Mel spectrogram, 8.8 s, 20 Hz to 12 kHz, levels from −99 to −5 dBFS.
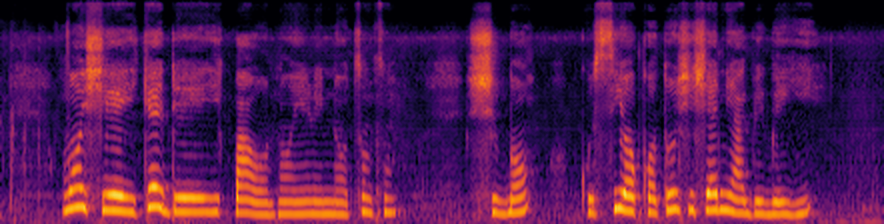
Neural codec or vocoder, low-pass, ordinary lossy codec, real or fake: codec, 24 kHz, 3.1 kbps, DualCodec; none; none; fake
